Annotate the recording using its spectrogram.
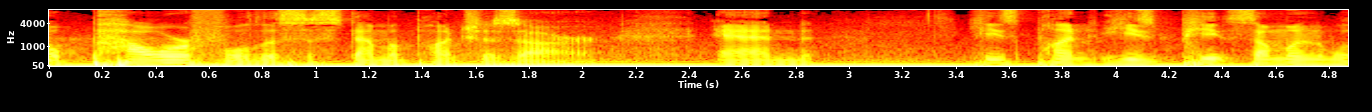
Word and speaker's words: Systema: I've seen other videos of the Systema stuff. I think that I'm pronouncing it correctly. It's system with an A.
